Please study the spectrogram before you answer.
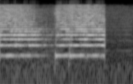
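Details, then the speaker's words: Roots ring-tone horn after repair, contact screw loosened after being overtightened so points vibrate: two strong clear steady blasts with bright buzzing tone, no rattle; horn sounding properly at its loudest. "अब इस प्रकार की जो side है बहुत ही पंछी sound है इससे ज्यादा पंछी साउंड नहीं निकाल पाएगा"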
